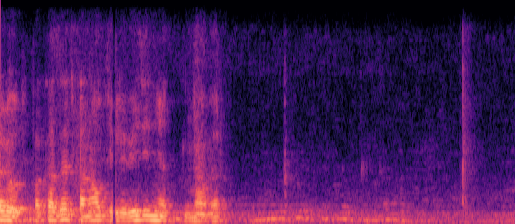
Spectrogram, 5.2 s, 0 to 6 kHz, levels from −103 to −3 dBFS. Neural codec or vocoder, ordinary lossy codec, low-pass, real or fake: none; Opus, 32 kbps; 5.4 kHz; real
